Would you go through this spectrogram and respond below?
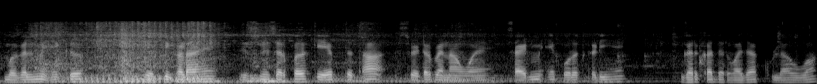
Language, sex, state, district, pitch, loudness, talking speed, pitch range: Hindi, male, Maharashtra, Pune, 115 Hz, -23 LUFS, 185 wpm, 110-125 Hz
